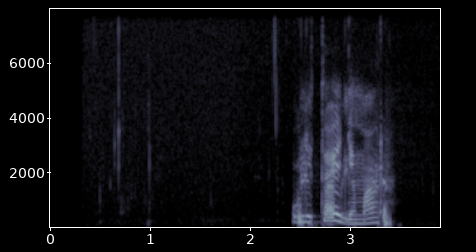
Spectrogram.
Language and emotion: Russian, neutral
